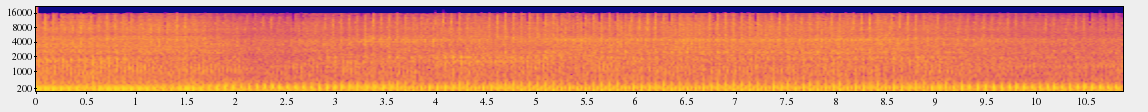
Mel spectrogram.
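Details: Honda 400EX single-cylinder at idle with light, even ticking, about three per second, clear above the exhaust. The owner thinks the valves badly need adjusting; unconfirmed. Engine ticking.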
